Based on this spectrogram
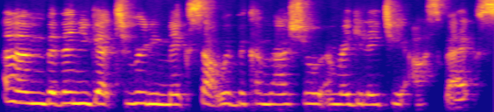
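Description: In a southern English accent, a woman speaks at a very fast pace. Her voice is high-pitched with a dark, mellow tone. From London. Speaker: graduate student. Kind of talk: online webinar talk. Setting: video call.

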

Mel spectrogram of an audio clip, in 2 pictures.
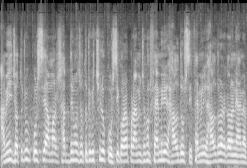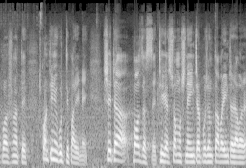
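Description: Noticeable background noise under a man's high voice. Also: ordinary pitch variation. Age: 20s. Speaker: social media live streamer. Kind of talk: interview.

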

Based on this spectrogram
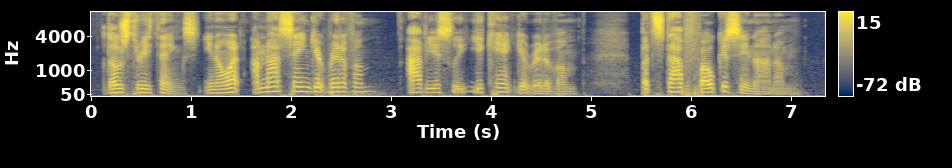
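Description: A man with an ordinary speaking voice and a fairly high pitch talks at a moderate pace in a very clean recording with a silent background. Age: 20s. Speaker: podcast host and author. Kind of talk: casual solo monologue.

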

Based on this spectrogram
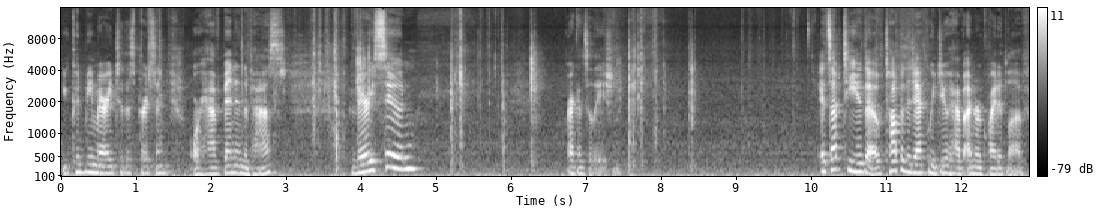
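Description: The speech moves at a moderate pace with long, frequent pauses over noticeable background noise. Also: woman. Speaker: tarot reader. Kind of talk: tarot reading commentary. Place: home room. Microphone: phone near.

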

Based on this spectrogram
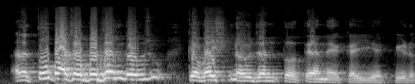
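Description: A man is speaking. His pitch moves in very wide swings. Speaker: spiritual speaker. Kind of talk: religious discourse. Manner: animated.

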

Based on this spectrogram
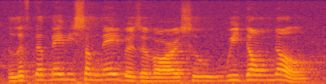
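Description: A man at a fairly slow pace with ordinary pitch variation, audible room echo and light background noise. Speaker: church leader giving welcome and prayer. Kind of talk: prayer and welcome. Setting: church. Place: church.

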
